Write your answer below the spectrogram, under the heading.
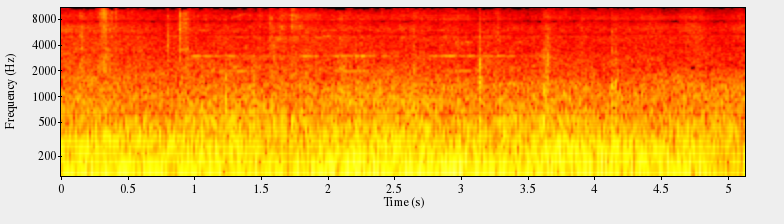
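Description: Road traffic at a level crossing: car engines and tyres rumbling past as traffic moves off once the barriers have risen, with scattered light clicks. A faint high steady tone sounds from about a second in for about two seconds.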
